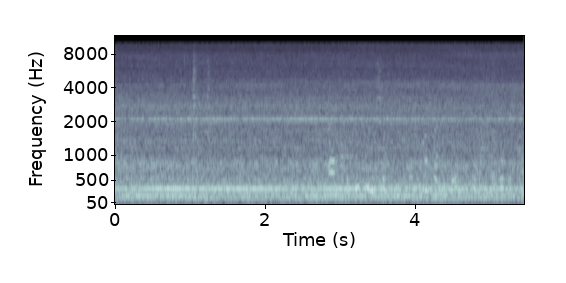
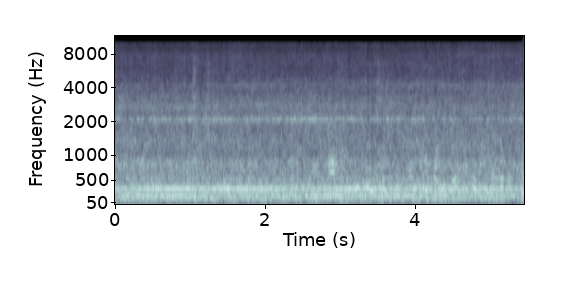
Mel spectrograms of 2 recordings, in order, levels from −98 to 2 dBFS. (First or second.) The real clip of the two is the first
